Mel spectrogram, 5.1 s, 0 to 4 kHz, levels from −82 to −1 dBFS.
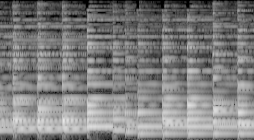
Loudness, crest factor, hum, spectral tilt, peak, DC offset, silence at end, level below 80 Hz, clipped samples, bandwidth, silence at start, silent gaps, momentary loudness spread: -17 LUFS; 16 dB; none; -11 dB/octave; 0 dBFS; under 0.1%; 0 s; -48 dBFS; under 0.1%; 4 kHz; 0 s; none; 4 LU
